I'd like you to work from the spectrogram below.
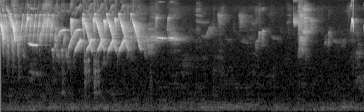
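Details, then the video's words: Canary song with pauses, used to stimulate canaries that have stopped singing: about three seconds of fast, high, chattering trills and zigzag notes, then near silence broken by a few faint chips. "PANCINGAN BURUNG KENARI GACOR ADA JEDA"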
